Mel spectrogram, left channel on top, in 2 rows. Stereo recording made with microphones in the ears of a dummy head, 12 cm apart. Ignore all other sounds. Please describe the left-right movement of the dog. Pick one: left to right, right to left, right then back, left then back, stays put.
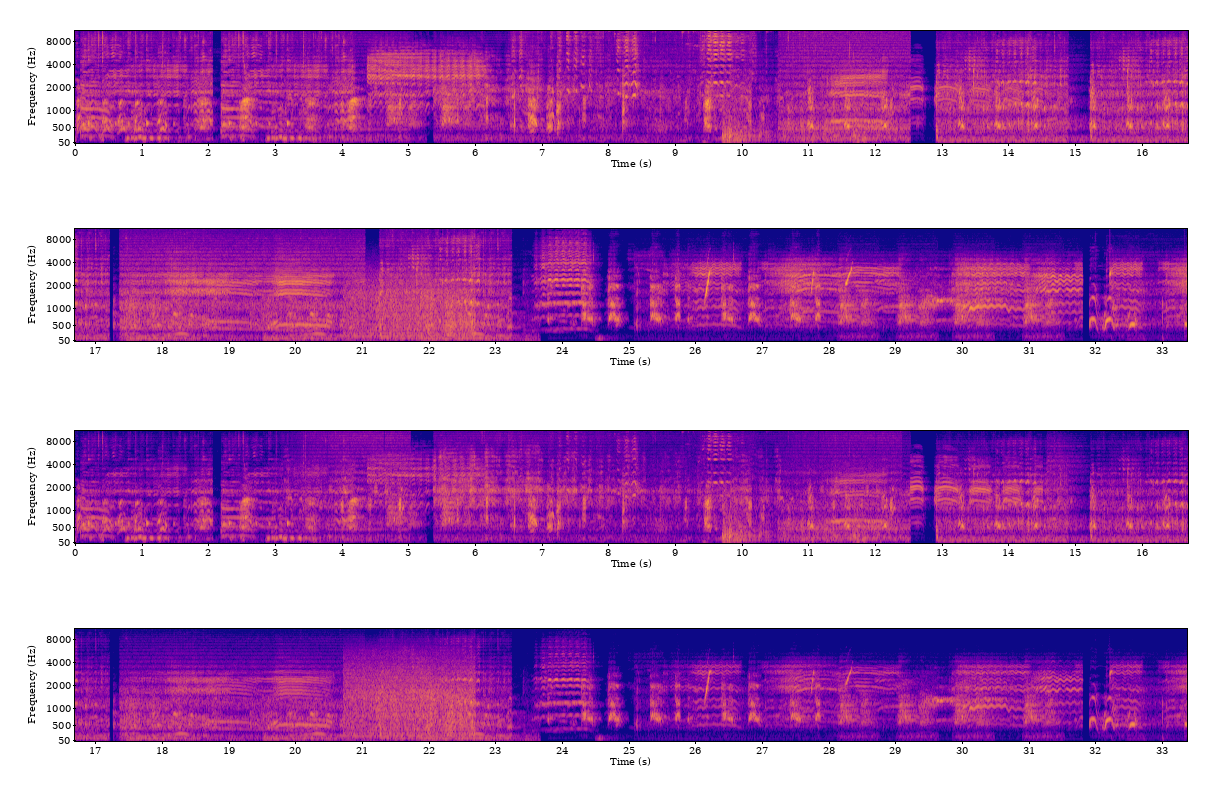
stays put.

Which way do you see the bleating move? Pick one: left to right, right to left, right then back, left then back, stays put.
stays put.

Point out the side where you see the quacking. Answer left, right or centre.
right.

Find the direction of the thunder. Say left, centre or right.
right.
